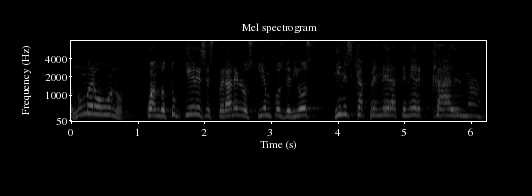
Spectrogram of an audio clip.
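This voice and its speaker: A man's voice: very high voice, gravelly, pushed and bright, in a large hall. A man with a Mexican accent preaching a sermon, emphatic and drawing the congregation in with call-and-response questions. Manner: emphatic, asks the congregation to fill in words. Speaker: pastor.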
